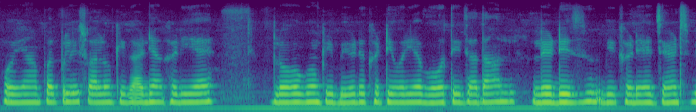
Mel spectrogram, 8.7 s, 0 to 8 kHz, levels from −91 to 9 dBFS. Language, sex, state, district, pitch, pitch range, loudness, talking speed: Hindi, female, Rajasthan, Bikaner, 180 Hz, 175-185 Hz, -15 LUFS, 170 wpm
